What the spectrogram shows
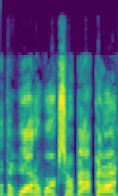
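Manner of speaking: ordinary delivery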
